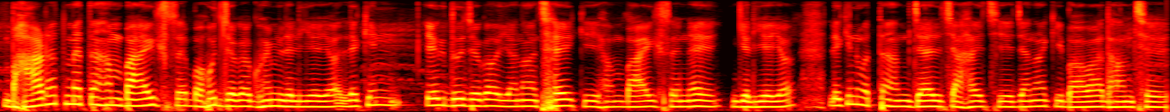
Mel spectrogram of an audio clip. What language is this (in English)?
Maithili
